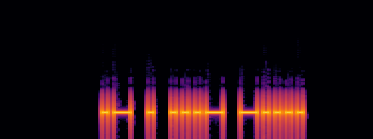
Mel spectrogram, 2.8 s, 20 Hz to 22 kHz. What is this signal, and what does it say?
Morse code, heard as a keyed tone, about 28 wpm, 700 Hz. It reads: AEV6
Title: All Cut Numbers - 4-Digit 28wpm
